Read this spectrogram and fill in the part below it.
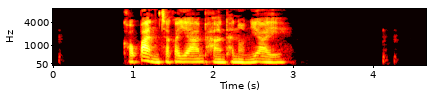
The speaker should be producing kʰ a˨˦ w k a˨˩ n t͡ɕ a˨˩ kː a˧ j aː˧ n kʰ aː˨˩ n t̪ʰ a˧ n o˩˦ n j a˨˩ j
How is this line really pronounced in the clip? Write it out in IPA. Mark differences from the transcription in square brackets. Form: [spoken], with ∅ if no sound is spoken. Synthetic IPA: kʰ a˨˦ w [p] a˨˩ n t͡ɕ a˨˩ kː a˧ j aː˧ n [pʰ] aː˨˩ n t̪ʰ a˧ n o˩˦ n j a˨˩ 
